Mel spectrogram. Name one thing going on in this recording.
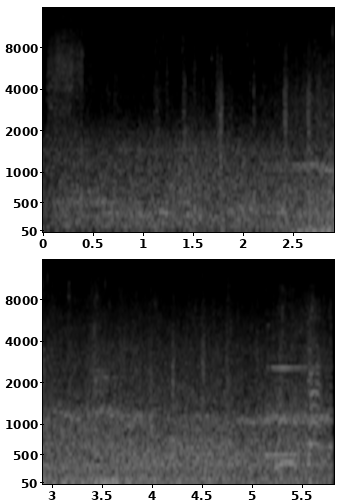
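Footsteps run across stone.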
